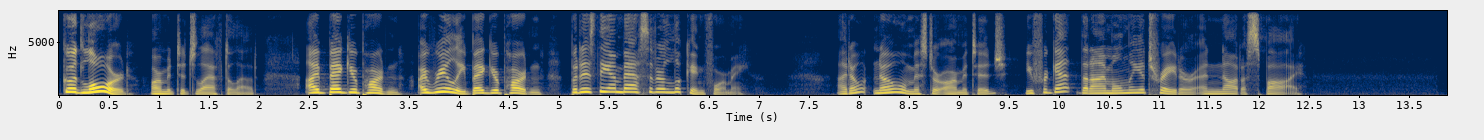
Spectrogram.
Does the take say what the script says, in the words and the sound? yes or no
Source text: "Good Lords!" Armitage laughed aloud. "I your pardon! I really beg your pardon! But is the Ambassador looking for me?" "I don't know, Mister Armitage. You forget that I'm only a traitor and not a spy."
no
